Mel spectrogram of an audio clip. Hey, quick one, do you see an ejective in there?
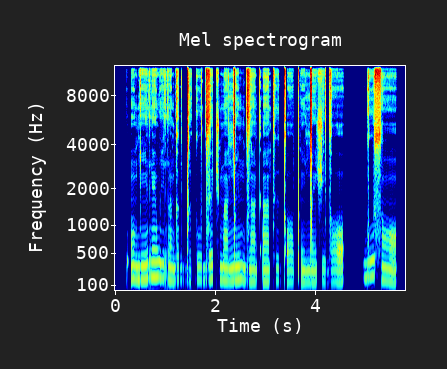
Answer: yes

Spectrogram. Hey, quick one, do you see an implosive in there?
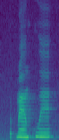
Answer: yes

